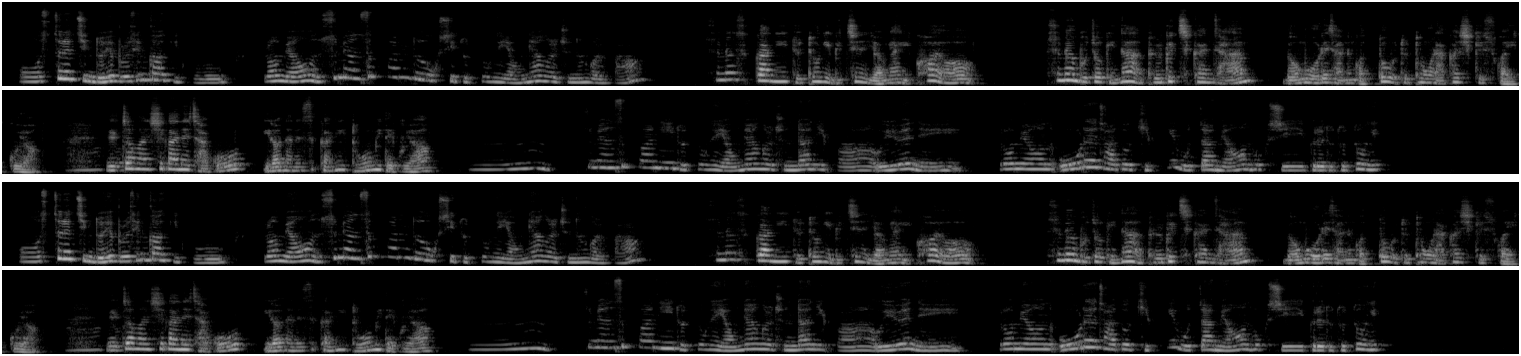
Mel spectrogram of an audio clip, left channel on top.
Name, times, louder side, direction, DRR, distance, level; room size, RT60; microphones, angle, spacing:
voice 1, 0.2-1.7 1.9-2.2 2.6-6.4 15.8-16.4 19.8-20.6 21.0-24.7 25.1-28.9, right 1 dB, 20° right, 0.8 m, -34 dB
voice 2, 7.1-9.7 10.4-12.5 12.8-15.5 15.8-19.5, equal, 45° left, 0.8 m, -32 dB
7.8 x 2.9 x 2.2 m
head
